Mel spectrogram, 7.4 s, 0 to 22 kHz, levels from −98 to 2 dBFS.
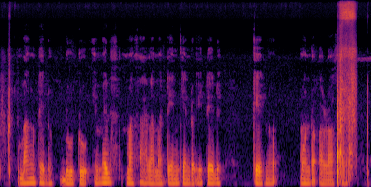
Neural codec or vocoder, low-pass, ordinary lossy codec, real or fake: none; none; none; real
